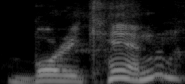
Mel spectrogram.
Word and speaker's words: Boriken: primarily because we're going to be talking about boriken i got the pronunciation right yes all right which is the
